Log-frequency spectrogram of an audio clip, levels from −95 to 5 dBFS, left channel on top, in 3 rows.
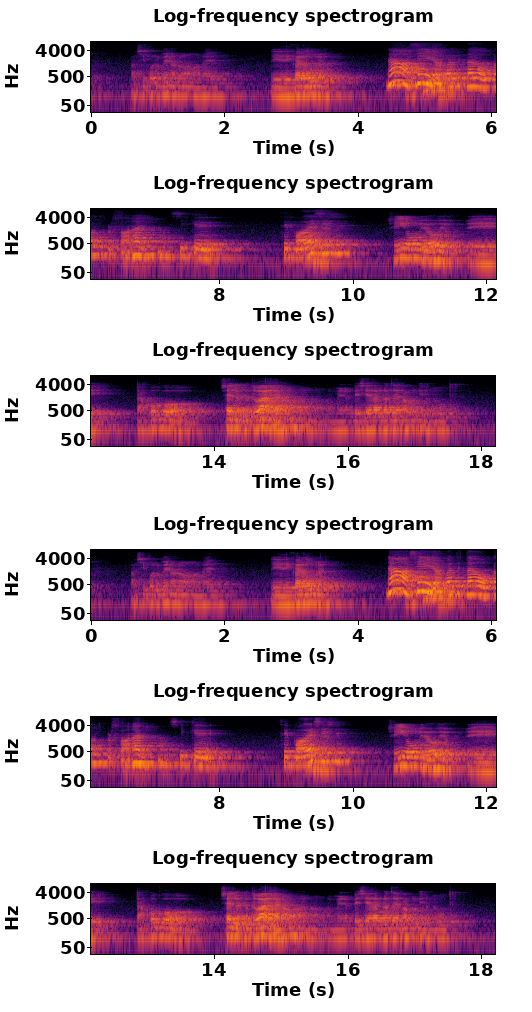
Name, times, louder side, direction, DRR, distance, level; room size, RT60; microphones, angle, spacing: voice 1, 0.6-1.9 2.7-3.5 5.0-5.4 9.3-9.7 10.6-12.4 12.8-13.7 14.1-17.5, right 1 dB, 20° right, 2 dB, 5.7 m, -31 dB
voice 2, 4.4-7.9 9.0-9.8, right 2 dB, 85° right, 2 dB, 4.3 m, -27 dB
23.5 x 16.5 x 8.6 m, 1.4 s
head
